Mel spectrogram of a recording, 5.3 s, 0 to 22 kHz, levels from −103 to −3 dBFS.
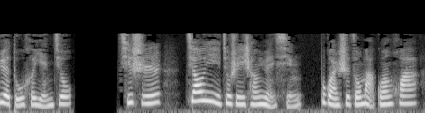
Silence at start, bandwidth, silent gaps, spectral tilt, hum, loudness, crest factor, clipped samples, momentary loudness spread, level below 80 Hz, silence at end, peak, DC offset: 0 s; 7.6 kHz; 1.02-1.43 s; -5 dB/octave; none; -20 LUFS; 16 dB; under 0.1%; 11 LU; -54 dBFS; 0.1 s; -4 dBFS; under 0.1%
